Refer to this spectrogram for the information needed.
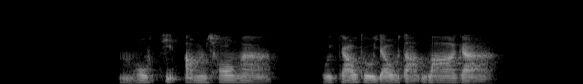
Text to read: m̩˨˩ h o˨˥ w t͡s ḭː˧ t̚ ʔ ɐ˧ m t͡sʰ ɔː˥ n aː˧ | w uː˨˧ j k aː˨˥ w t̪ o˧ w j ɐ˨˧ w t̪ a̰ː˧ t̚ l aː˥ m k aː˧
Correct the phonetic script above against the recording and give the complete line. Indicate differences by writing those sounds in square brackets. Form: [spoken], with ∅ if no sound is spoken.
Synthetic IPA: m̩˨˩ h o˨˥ w t͡s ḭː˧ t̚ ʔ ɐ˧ m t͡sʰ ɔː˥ [ŋ] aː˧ | w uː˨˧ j k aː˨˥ w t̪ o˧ w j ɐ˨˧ w t̪ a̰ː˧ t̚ l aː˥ [∅] k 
